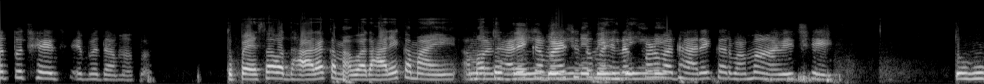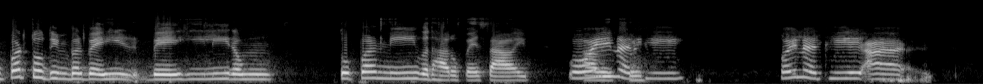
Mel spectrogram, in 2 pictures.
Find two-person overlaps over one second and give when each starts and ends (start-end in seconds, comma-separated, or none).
4.7-6.6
